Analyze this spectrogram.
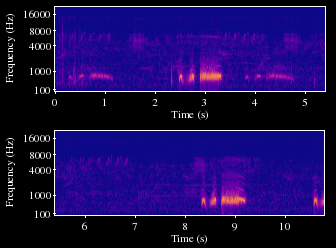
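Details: Call of a spotted dove, used to lure others of its kind. Two clipped notes and a long rolling coo are heard twice, with soft low murmured coos and a long silence between them.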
